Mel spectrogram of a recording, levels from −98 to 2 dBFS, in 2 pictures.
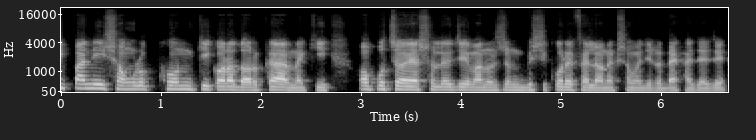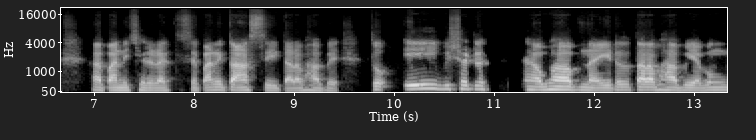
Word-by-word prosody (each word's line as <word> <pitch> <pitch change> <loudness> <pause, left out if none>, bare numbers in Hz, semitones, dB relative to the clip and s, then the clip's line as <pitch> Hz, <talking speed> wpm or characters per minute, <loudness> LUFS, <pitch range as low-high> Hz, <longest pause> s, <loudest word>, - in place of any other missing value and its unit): পানি 200 -1 +2 0.2
সংরক্ষণ 160 +1 -2 0.2
কি 160 - 0
করা 140 -1 +5
দরকার? 125 +1 +3
নাকি 115 +2 -6 0.4
অপচয় 155 -1 +1
আসলে 140 -1 -5
ঐযে 135 +1 -2
মানুষজন 125 +1 -4 0.2
বেশি 125 +1 -8
করে 135 -1 0
ফেলে 120 -4 -2
অনেক 110 0 -6
সময় 110 -2 -6
যেটা 110 0 -7
দেখা 105 0 -4
যায় 100 0 -4
যে 110 - -2 0.4
আ - - +3
পানি 115 0 +3
ছেড়ে 110 -2 -3
রাখতেছে। 110 +1 -5
পানি 125 +2 +2
তো - - +7
আছেই 120 -2 -5
তারা 100 +1 +1
ভাবে, 105 -2 -4 0.4
তো 150 - 0 0.4
এই 185 +2 +6 0.2
বিষয়টা 170 -1 0 0.6
অভাব 140 0 +7 0.2
নাই। 110 -1 +3
এটা 125 - -4
তো - - -6
তারা 125 0 +8
ভাবে 115 -1 +2
এবং 120 +2 -4
125 Hz, 170 wpm, -23 LUFS, 115-145 Hz, 0.6 s, তারা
